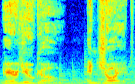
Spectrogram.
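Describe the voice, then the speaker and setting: Cocky game thug selling guns, gruff n gravelly, lively swing in the voice. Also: male voice, medium pitch, a little slow, music in the background. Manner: gruff, curt, swaggering. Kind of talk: video game voice acting.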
